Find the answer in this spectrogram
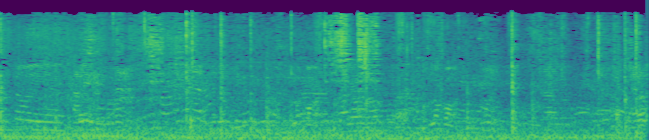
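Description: A heavy knife chopping through fish on a wooden log block, a few sharp knocks at irregular intervals, with a cluster of strokes in the middle. Behind them, the steady chatter of a crowd of voices.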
